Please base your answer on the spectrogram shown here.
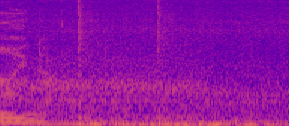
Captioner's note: strong winds blow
